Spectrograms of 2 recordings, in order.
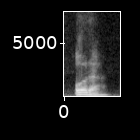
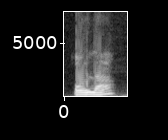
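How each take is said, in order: First: The middle consonant is an R sound. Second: The middle consonant is a clear L sound.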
